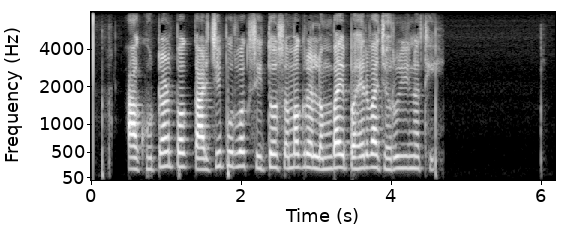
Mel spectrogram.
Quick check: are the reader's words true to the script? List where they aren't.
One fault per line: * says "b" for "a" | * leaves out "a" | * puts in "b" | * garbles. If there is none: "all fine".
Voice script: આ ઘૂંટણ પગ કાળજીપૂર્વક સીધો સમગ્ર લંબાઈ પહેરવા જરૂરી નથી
all fine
